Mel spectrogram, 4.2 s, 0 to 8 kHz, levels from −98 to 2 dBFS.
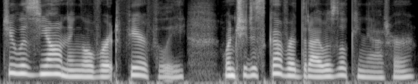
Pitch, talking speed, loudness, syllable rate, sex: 200 Hz, 215 wpm, -18 LUFS, 6.2 syllables/s, female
